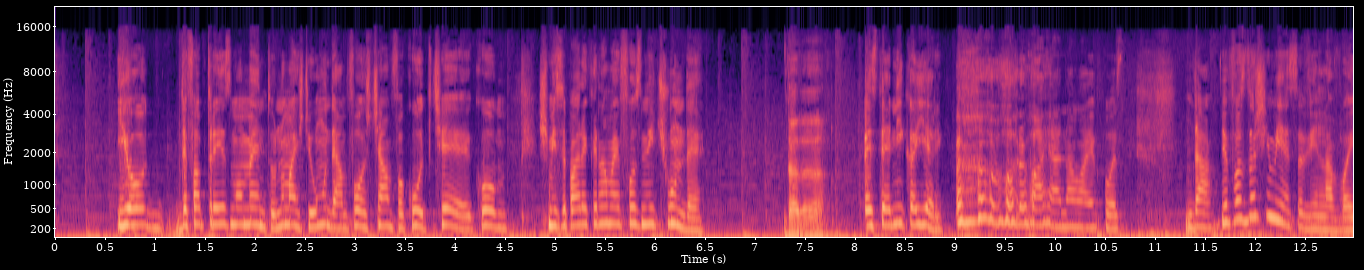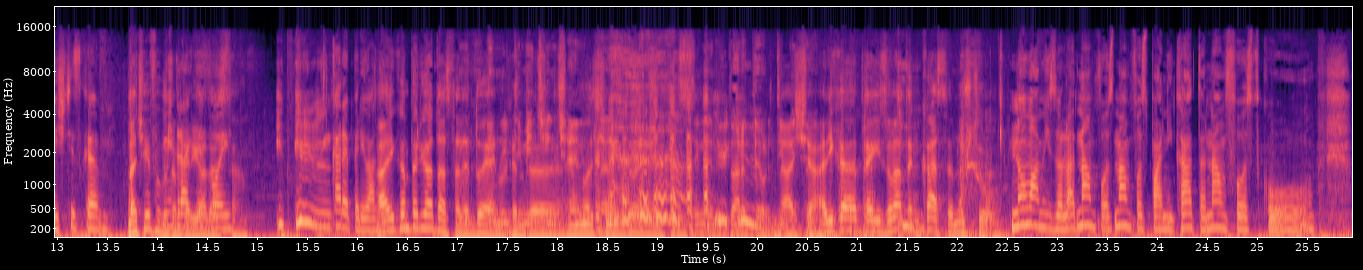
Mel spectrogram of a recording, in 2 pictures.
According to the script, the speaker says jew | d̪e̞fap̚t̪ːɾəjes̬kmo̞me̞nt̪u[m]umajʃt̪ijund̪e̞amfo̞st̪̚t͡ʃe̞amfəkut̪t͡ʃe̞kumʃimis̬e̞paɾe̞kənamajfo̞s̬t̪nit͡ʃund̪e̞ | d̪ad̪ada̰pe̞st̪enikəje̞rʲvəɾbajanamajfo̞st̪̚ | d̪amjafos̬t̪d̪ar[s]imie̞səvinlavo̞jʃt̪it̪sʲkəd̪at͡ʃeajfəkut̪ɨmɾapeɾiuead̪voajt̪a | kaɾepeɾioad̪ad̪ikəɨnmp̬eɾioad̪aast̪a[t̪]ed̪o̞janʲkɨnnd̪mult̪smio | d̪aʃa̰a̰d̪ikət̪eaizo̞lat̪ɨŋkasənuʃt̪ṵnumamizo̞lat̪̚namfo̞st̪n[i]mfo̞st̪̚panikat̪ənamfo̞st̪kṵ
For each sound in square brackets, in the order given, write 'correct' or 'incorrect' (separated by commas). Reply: incorrect, incorrect, incorrect, incorrect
